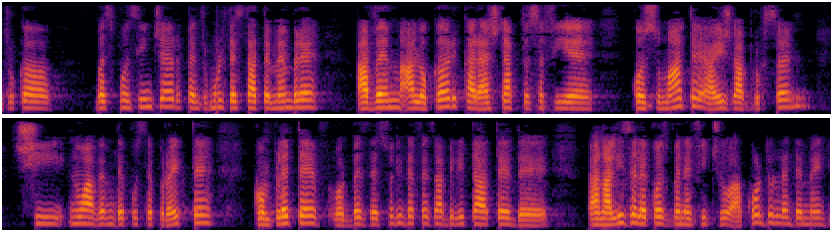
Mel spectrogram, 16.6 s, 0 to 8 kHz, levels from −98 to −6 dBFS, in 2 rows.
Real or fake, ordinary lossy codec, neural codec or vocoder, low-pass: real; MP3, 48 kbps; none; 7.2 kHz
